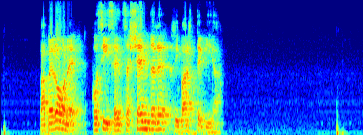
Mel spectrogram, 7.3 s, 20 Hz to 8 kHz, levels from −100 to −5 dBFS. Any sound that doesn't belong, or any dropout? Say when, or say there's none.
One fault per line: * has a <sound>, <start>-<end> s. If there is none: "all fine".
all fine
